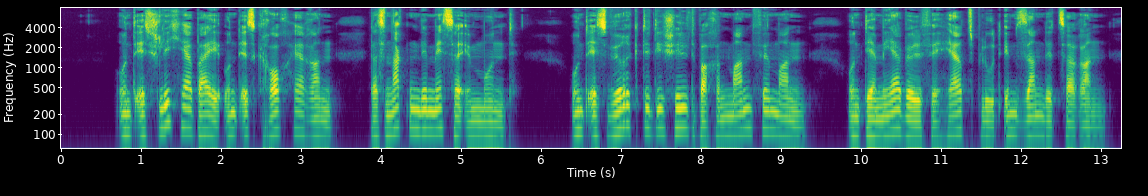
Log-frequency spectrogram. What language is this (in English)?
German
